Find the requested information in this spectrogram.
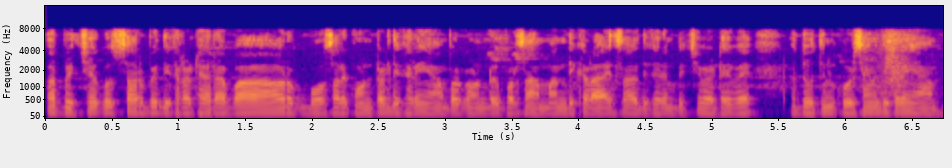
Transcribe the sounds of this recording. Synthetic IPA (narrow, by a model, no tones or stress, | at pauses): ɔːɾpiːt͡ʃʰekʊt͡ʃsaɾbʱid̪ɪkʰɾaʈʰɛːɾapaɔːɾbɔːt̪saːɾekɔ̃ːɳʈəʈd̪ɪkʰɾeɛ̃jɐɦãpɐɾɡɔ̃ːɳɖɾpɐɾsaːmaːnd̪ɪkʰɾaeːksaːɾed̪ɪkʰɾeɛ̃pɪːʃʰebɛːʈʰeʋe | ɔɾd̪oːt̪ɪnkʊɽseːmĩd̪ɪkʰɾeɛ̃jɐɦãpɐɾ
